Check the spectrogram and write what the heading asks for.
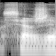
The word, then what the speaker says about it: sergé: de la serge, et j'ai mis un accent aigu, puisque vous le prononciez comme ça. Oui, très bien. Sergé, nom masculin, tissu à côte oblique.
